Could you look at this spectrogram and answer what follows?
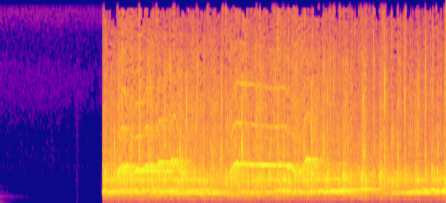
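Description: Dead silence, then about a second and a half in, audience applause breaks in abruptly and keeps going, with high-pitched whoops and cheers over the clapping.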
